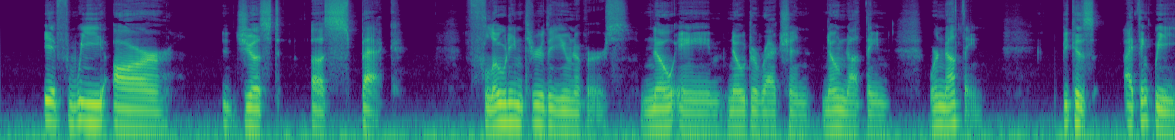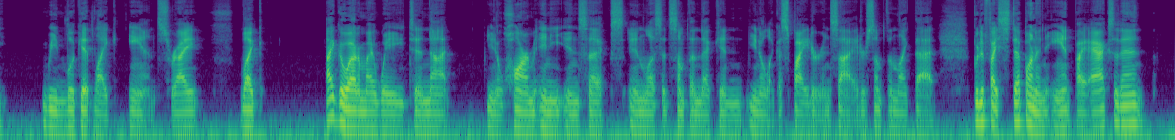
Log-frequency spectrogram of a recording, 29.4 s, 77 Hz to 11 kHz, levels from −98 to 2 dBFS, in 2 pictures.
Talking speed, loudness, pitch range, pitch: 135 wpm, -24 LUFS, 70-110 Hz, 100 Hz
